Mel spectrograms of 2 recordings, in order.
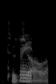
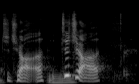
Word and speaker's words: T'Challa: T'Challa. Right? T'Challa.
